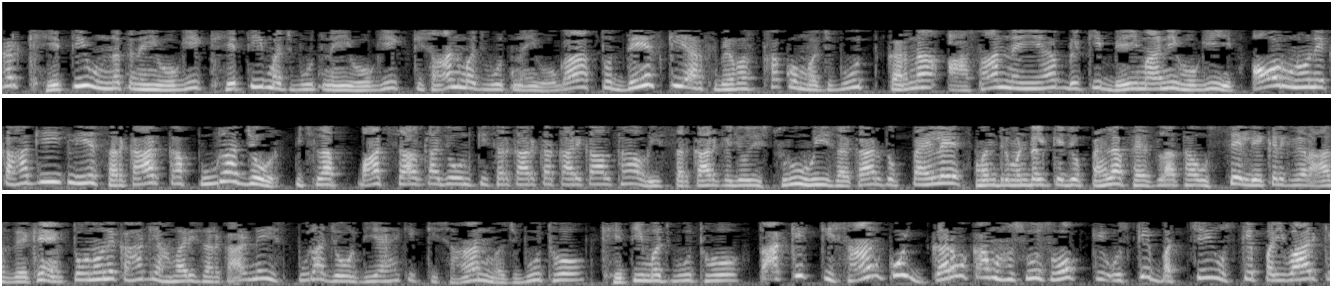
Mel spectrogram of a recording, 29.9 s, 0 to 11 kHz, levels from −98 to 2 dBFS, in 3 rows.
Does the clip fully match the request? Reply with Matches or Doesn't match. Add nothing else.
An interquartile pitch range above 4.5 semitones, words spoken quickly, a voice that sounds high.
Matches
